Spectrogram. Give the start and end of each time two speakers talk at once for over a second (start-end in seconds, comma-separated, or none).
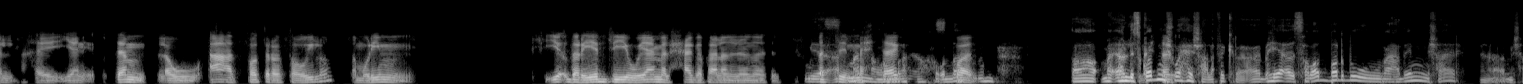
8.1-9.8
